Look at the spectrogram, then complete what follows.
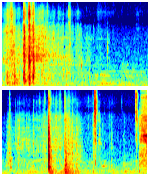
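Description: Cardboard and paper takeout boxes being handled and set down, with rustles and sharp taps and a dull thump about four seconds in.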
